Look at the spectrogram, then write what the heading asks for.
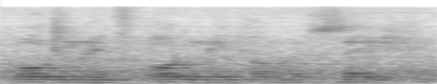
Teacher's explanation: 2 strong stresses in that phrase, and then there are the weak syllables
